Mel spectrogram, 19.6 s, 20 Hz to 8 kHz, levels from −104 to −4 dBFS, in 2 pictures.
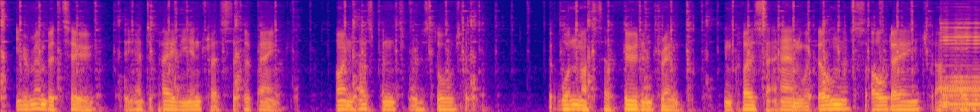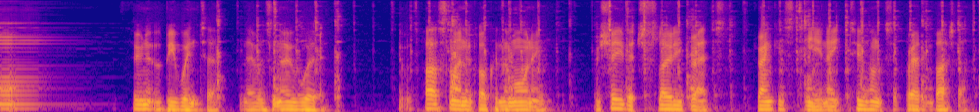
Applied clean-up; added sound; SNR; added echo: neural mask model RNNoise.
